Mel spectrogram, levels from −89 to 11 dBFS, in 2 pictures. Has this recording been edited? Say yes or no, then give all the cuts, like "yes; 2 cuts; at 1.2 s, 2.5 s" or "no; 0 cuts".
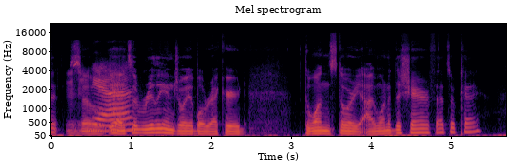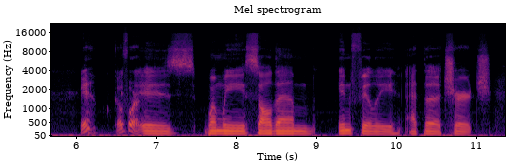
no; 0 cuts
